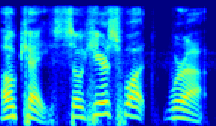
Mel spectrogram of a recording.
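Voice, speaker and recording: A man's voice: on the high side, sing-song, measured pace, dry recording, lo-fi sound. A man talking casually on a livestream about writing his book, thinking aloud and rambling, his voice congested. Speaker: author streaming his writing session.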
